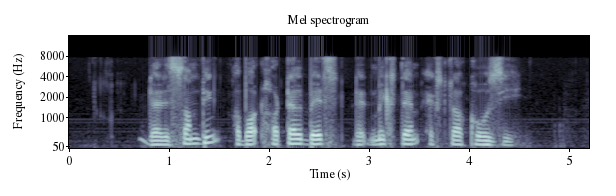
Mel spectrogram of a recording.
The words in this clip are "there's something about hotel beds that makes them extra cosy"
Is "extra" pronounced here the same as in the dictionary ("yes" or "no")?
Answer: yes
